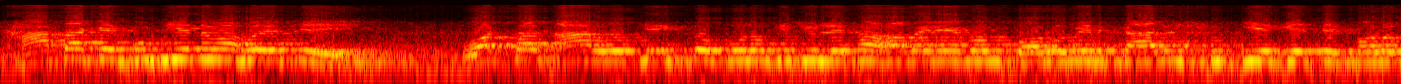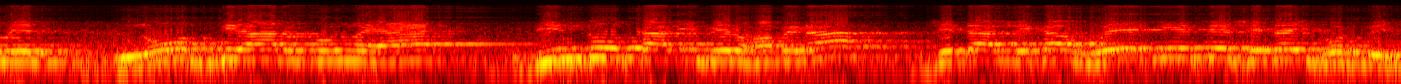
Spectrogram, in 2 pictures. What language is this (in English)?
Indonesian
